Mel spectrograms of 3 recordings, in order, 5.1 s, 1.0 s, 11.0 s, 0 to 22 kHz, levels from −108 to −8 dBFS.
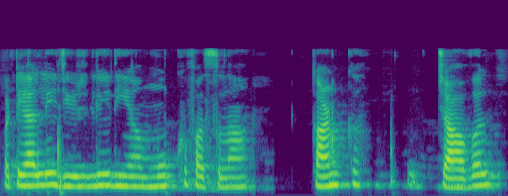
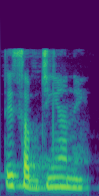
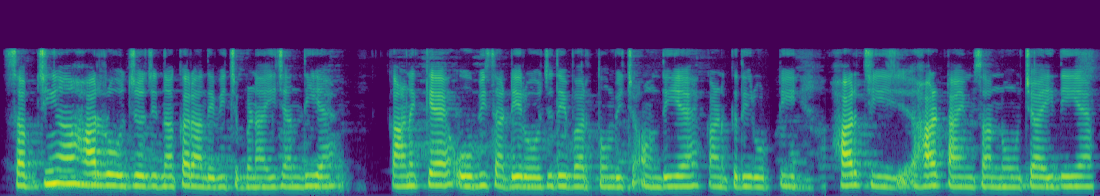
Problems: constant background noise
